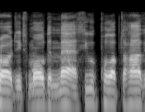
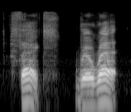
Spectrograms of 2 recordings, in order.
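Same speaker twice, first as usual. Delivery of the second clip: ordinary talk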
